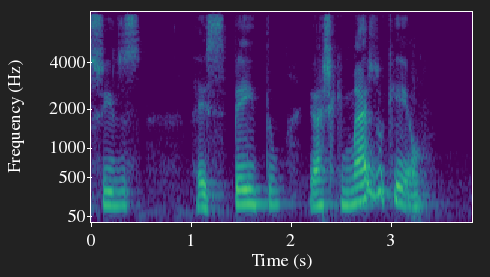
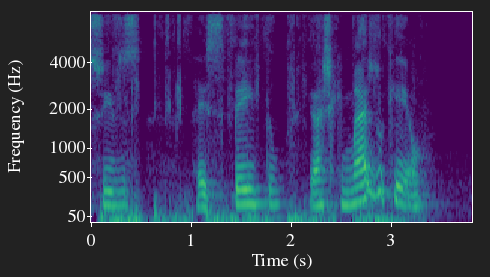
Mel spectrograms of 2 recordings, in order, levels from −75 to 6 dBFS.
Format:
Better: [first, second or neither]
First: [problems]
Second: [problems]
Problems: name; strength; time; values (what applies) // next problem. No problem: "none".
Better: first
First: none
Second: background sound (Writing); 8 dB below the speech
